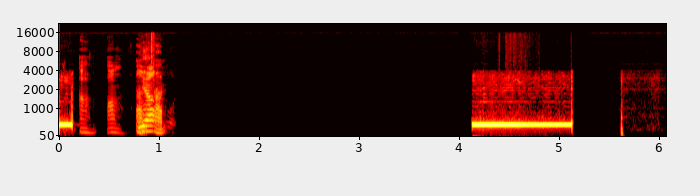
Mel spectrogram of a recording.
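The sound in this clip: Ringback tone of an outgoing telephone call: a single steady buzzing tone about a second long, coming after brief talk and followed by a faint click.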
